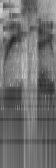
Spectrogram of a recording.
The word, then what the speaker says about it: Rise: what about you rise why is your name resay when it's spelt like a rise rise up pop quiz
